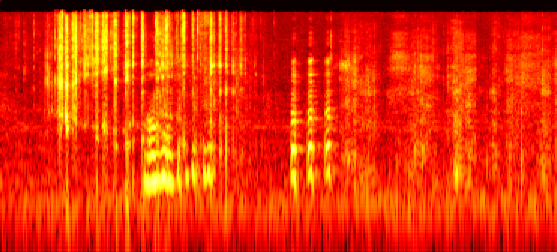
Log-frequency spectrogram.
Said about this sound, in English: And then, all right, so now we have our HEB brand chips. Let's go. Let's get a crunch.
